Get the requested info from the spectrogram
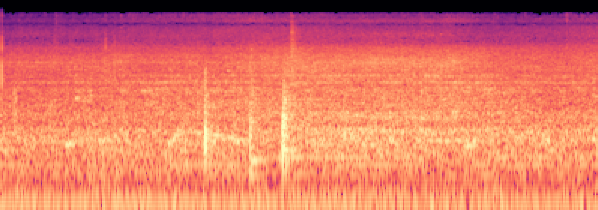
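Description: Steady hum of vehicles running near a station bus terminal, with three sharp knocks a little past the middle.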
